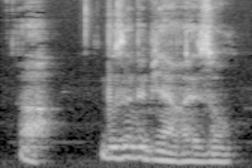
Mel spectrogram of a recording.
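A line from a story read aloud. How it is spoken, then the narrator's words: Couple exclaiming together. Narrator (French): s'écrièrent les deux époux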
